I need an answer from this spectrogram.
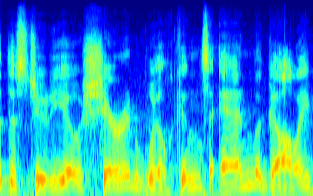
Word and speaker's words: Magaly: On today's show, we welcome to the studio Sharon Wilkins and Magali from the Haiti mission trip. Did I pronounce it right, Magali? Yes.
